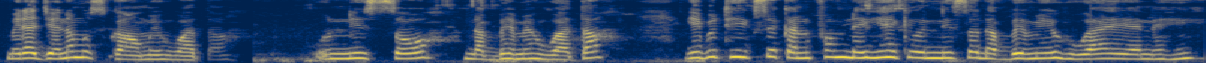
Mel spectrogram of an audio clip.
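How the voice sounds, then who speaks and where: A woman in her thirties from India, a housewife telling her life story to camera in a halting, hesitant way. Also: on the high side, a little mellow. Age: 30s. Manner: hesitant, halting, with self-conscious laughs and trailing phrases. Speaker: vlogger, housewife. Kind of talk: casual personal storytelling to camera.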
